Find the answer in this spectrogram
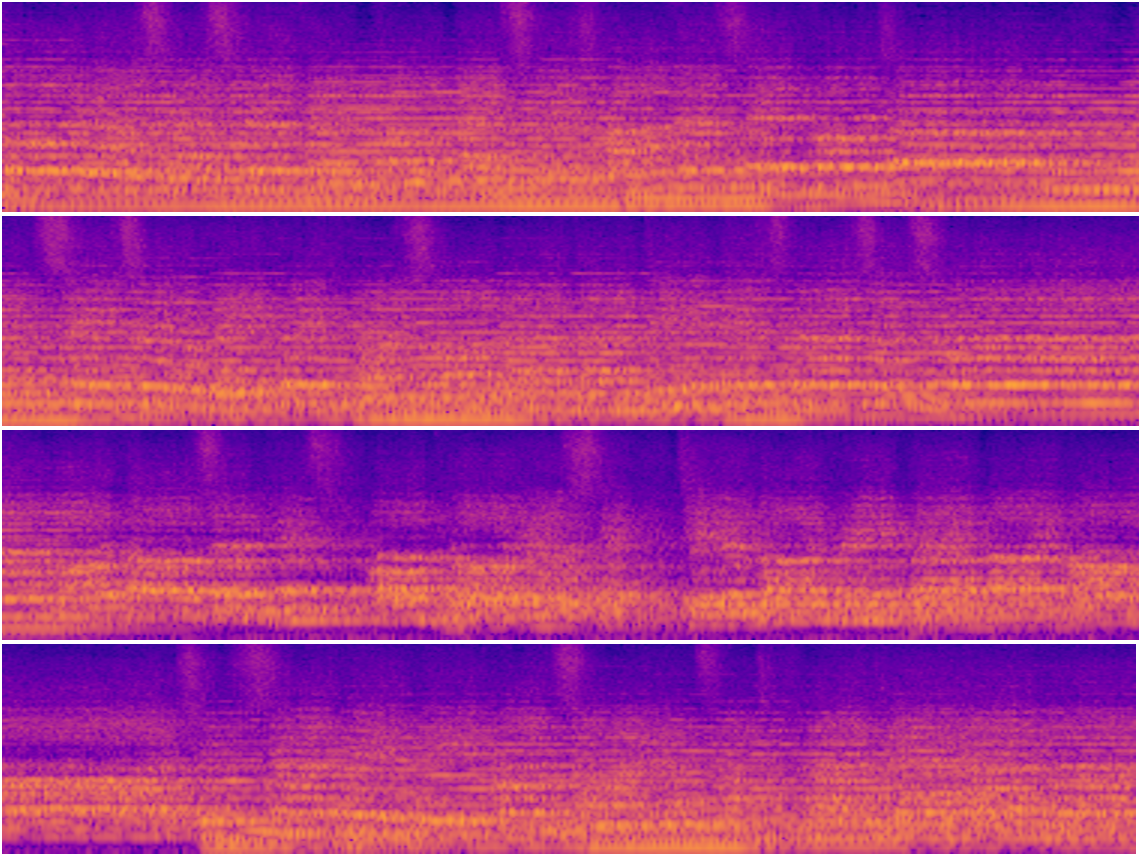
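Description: Background music: a choir singing sustained chords. The low accompaniment drops out for several seconds midway, then returns.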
